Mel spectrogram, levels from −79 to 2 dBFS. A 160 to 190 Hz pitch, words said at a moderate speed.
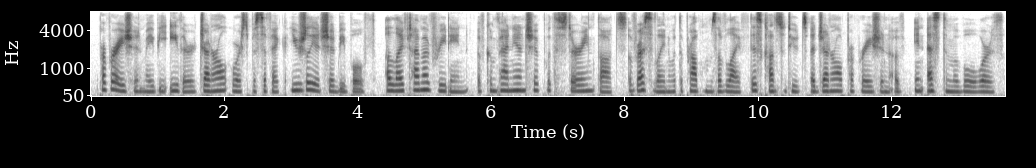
No: high, 205 Hz; average, 160 wpm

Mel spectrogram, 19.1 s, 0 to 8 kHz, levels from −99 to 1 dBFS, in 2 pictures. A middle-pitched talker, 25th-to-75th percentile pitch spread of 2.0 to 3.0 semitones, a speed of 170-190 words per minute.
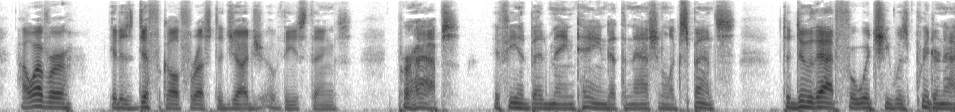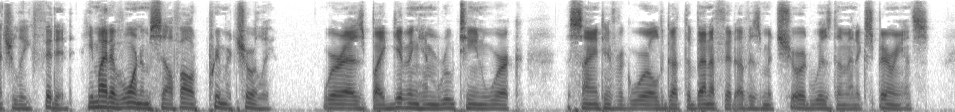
No: low, 110 Hz; narrow, 2.6 semitones; average, 175 wpm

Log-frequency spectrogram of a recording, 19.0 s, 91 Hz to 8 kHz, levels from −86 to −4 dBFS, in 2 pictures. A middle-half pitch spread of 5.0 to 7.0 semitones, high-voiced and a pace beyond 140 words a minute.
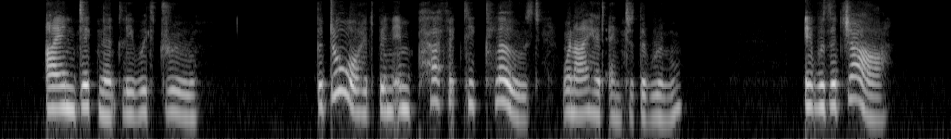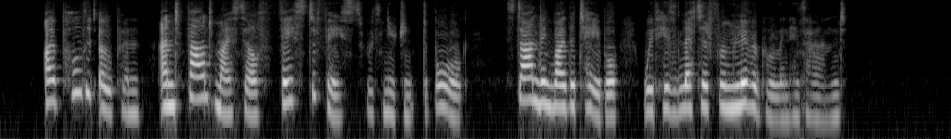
No: wide, 5.6 semitones; high, 240 Hz; slow, 135 wpm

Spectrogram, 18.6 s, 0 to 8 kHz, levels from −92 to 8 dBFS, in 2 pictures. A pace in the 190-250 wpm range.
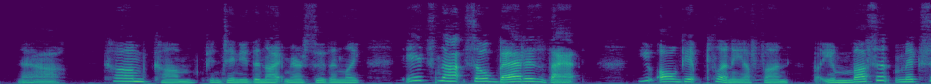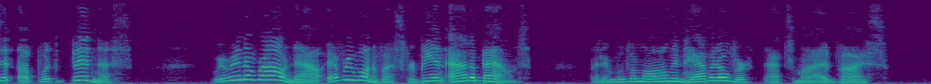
No: average, 170 wpm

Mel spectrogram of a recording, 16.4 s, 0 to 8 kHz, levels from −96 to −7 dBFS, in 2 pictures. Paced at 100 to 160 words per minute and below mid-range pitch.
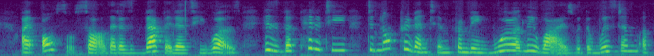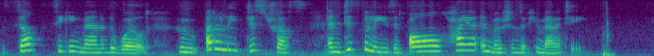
No: average, 150 wpm; very high, 255 Hz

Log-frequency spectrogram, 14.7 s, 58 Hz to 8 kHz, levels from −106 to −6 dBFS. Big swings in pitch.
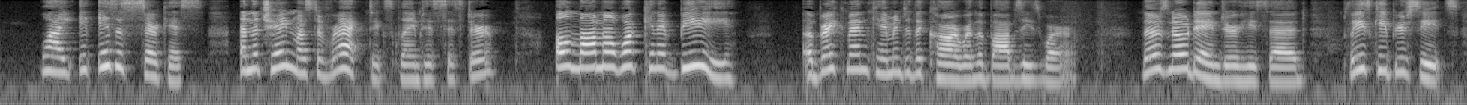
Yes: wide, 8.6 semitones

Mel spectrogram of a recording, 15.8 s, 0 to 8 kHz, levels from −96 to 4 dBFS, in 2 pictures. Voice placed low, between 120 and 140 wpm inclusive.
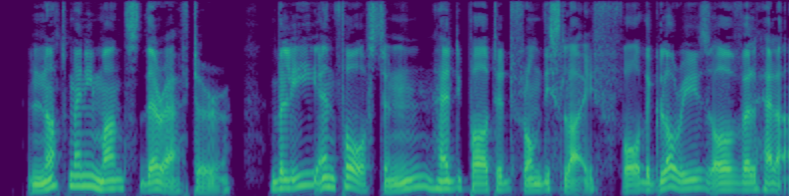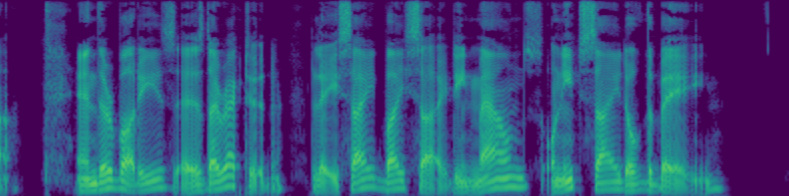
Yes: low, 115 Hz; slow, 135 wpm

